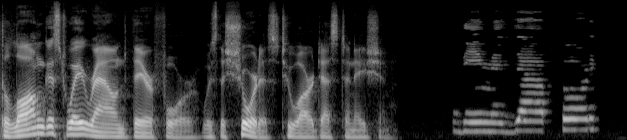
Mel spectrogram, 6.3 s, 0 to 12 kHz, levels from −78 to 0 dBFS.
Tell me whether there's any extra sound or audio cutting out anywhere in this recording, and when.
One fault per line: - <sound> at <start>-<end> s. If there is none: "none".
- sigh at 4.5-6.1 s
